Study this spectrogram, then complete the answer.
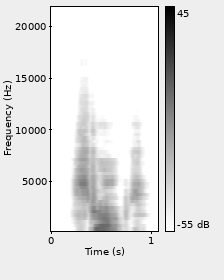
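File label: "strapped", Australian English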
